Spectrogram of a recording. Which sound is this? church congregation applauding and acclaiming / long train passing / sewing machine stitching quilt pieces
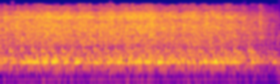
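sewing machine stitching quilt pieces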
